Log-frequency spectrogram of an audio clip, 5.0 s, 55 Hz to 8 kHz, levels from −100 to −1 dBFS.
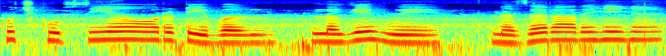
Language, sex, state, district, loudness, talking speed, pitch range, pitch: Hindi, female, Chandigarh, Chandigarh, -15 LUFS, 120 wpm, 180-235 Hz, 220 Hz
